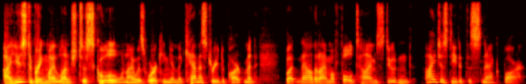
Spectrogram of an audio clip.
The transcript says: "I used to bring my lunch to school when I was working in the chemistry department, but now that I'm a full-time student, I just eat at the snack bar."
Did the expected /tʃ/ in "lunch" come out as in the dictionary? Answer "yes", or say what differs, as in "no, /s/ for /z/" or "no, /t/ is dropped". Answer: yes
